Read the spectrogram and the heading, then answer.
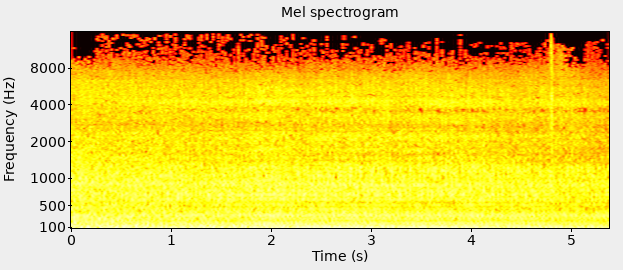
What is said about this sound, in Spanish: La lancha en la que viajan tiene 12 metros de eslora, 3 potentes motores. Es igual a las que se usan para transportar la droga.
